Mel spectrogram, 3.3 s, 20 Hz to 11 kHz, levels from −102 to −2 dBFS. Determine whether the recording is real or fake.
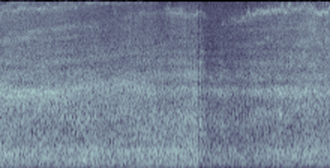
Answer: real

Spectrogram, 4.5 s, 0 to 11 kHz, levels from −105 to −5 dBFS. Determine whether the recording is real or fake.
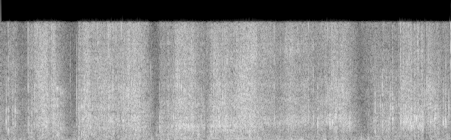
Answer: fake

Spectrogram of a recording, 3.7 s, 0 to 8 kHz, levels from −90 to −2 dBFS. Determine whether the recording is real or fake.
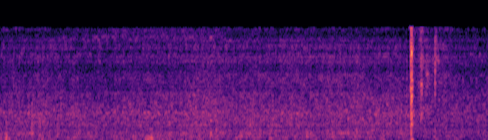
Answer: fake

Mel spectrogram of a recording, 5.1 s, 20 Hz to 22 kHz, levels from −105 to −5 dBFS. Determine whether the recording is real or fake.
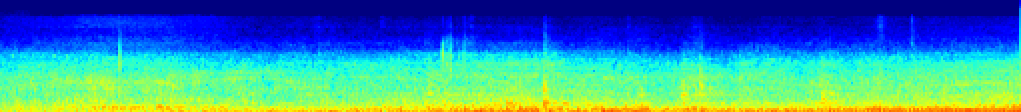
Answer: fake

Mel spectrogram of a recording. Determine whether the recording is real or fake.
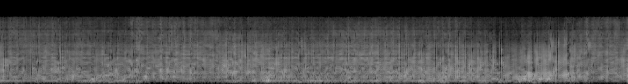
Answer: fake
